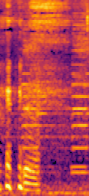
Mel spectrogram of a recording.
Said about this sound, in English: Excuse the alarm. Somebody's breaking in the car next to us. Should we stop him?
